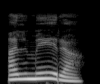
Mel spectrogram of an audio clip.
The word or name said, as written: ಆಲಮರು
